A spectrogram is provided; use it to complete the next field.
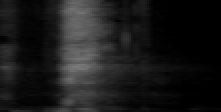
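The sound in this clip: A single sneeze during a lecture: a sharp, breathy burst that peaks quickly and then trails off softly.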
